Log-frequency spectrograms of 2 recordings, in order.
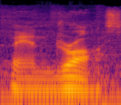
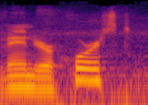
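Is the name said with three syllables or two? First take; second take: two; three. First: The name is said with two syllables. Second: The name is said with three syllables. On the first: It is said the traditional local way. "it's actually pronounced Vandross, like [name]" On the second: It is read the way it is spelled. "you're pronouncing it the way it looks"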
